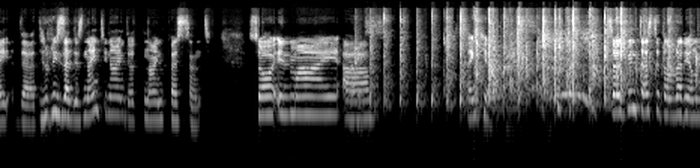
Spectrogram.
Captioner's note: applause from the audience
